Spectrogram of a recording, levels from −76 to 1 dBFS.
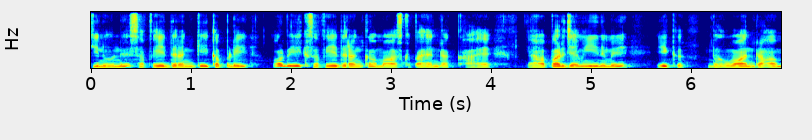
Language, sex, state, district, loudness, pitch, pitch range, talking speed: Hindi, male, Bihar, Madhepura, -19 LUFS, 115 Hz, 110-135 Hz, 200 wpm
